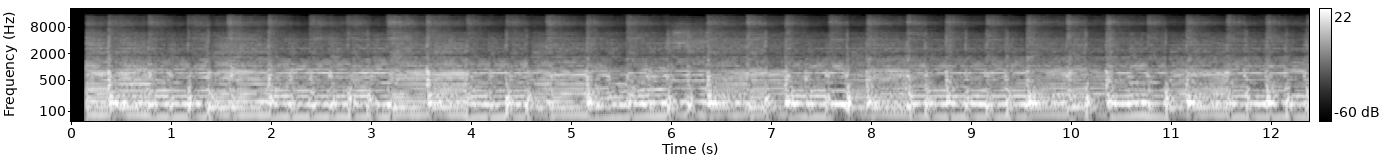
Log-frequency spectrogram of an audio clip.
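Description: Live rock band playing: electric guitars over a steady drum-kit beat.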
